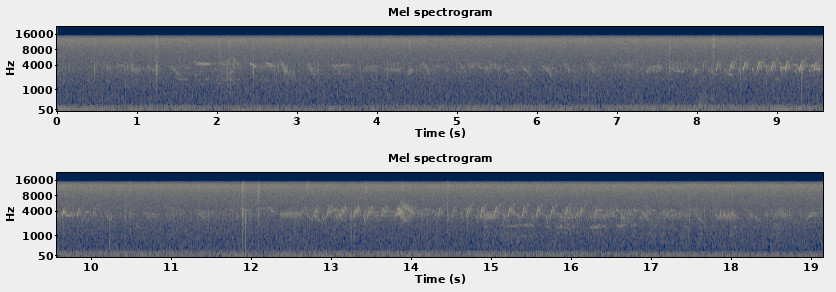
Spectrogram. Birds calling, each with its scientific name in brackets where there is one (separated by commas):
Eurasian Skylark (Alauda arvensis), Hawaii Amakihi (Chlorodrepanis virens), Erckel's Francolin (Pternistis erckelii)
